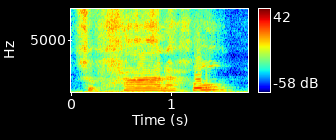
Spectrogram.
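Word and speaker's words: سبحانه: So you should know, again, that it's Subhanahu, Sub, like Subaru, Hanahu wa ta'ala.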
